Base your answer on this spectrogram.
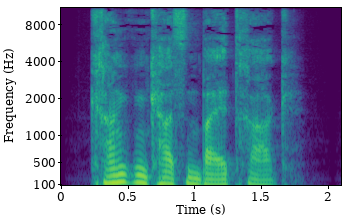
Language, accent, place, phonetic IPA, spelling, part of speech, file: German, Germany, Berlin, [ˈkʁaŋkn̩kasn̩ˌbaɪ̯tʁaːk], Krankenkassenbeitrag, noun, De-Krankenkassenbeitrag.ogg
- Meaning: health insurance premium (money paid, usually monthly, for health insurance)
